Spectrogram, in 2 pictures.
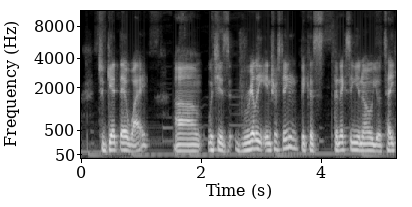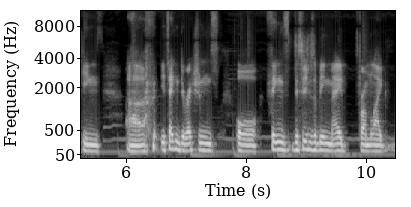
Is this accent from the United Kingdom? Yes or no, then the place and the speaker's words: no; Australia; moved away as an adult; also born or lived in Los Angeles; I'm a guy from the boondocks. I'm from Australia. I'm from down under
